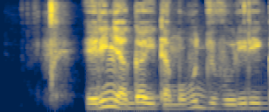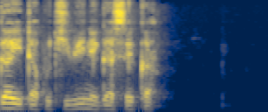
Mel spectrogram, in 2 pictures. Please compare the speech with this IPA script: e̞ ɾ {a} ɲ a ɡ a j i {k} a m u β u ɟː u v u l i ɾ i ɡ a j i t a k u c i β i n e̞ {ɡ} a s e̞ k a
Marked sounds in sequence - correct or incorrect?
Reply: incorrect, incorrect, correct

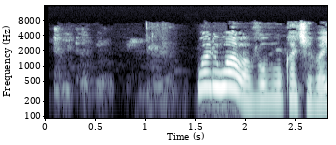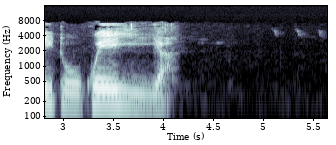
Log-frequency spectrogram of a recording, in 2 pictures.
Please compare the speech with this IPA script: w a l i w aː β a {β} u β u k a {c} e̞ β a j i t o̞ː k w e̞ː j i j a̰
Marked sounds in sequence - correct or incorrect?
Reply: incorrect, correct

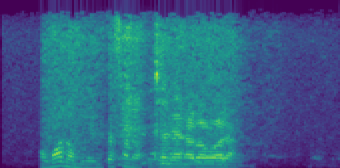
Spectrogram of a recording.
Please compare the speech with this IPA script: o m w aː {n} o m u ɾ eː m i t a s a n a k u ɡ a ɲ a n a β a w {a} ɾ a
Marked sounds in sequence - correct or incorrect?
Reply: correct, correct

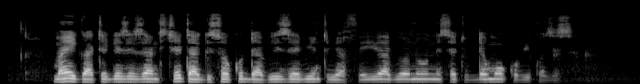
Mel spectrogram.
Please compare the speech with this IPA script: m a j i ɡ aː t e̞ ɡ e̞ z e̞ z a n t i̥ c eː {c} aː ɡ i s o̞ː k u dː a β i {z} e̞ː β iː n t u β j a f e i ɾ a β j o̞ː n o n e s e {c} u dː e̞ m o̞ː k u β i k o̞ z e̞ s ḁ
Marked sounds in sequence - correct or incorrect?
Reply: incorrect, correct, incorrect

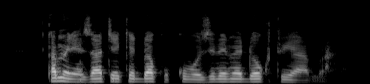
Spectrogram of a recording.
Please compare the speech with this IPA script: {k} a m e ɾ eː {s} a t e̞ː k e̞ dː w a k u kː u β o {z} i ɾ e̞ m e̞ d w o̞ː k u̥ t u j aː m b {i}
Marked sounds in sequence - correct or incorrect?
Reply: correct, incorrect, correct, incorrect

